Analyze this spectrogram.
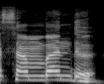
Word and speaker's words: संबंध: देखिए किस तरीके से सम बंध ध तो मिलके बन जाएगा संबंध।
